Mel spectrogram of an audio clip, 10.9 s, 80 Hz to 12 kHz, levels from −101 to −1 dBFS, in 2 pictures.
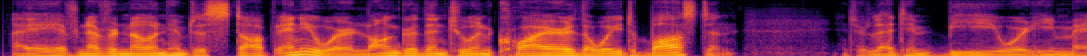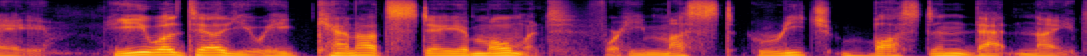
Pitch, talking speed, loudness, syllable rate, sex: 115 Hz, 215 wpm, -21 LUFS, 5.3 syllables/s, male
